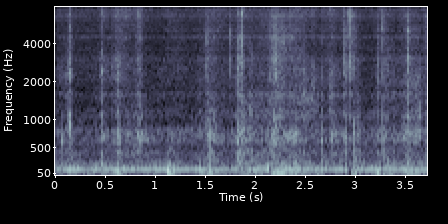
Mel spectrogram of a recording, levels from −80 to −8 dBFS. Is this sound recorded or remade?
remade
